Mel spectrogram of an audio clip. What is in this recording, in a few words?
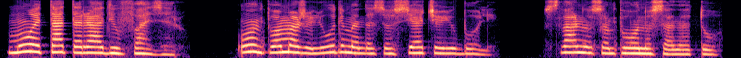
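Bosnian boy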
